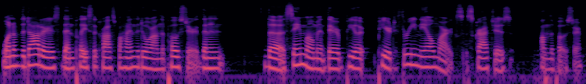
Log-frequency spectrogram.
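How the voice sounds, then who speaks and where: A woman's voice: low-pitched, fairly even intonation, normal speed, few pauses, smooth, dry recording. A woman telling a true story casually on a podcast, reading quotes aloud in an informal, hesitant way.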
